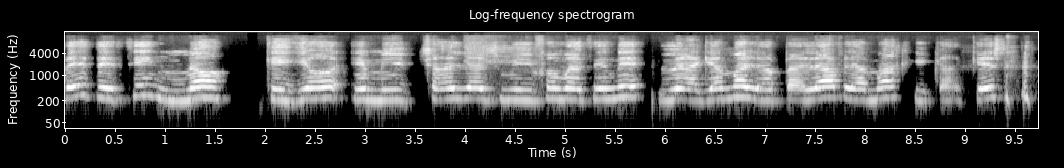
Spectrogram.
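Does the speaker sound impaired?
Yes: cerebral palsy; present at least 40 years.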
